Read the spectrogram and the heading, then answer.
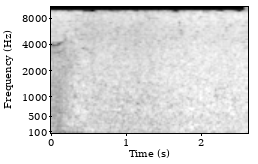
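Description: A steady, dense roar of heavy rain and rushing water fills the streets of Málaga during an intense downpour that flooded homes, basements and garages; loud and continuous throughout, with no voices or distinct individual sounds standing out.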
